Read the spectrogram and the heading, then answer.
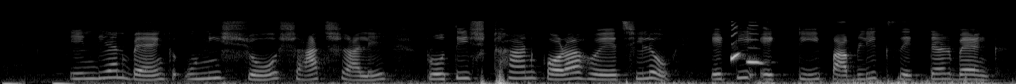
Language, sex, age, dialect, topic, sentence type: Bengali, female, 25-30, Western, banking, statement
